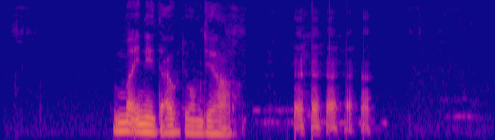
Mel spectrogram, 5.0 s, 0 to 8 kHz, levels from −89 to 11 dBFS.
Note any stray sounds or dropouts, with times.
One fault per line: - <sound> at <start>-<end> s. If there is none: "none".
- laugh at 2.5-3.9 s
